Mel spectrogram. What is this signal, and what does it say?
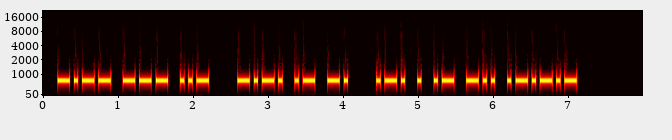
Morse code, heard as a keyed tone, about 22 wpm, 700 Hz. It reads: YOU CAN READ.
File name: practice / 22wpm / Sentences with 8-Word Phrases - 22wpm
